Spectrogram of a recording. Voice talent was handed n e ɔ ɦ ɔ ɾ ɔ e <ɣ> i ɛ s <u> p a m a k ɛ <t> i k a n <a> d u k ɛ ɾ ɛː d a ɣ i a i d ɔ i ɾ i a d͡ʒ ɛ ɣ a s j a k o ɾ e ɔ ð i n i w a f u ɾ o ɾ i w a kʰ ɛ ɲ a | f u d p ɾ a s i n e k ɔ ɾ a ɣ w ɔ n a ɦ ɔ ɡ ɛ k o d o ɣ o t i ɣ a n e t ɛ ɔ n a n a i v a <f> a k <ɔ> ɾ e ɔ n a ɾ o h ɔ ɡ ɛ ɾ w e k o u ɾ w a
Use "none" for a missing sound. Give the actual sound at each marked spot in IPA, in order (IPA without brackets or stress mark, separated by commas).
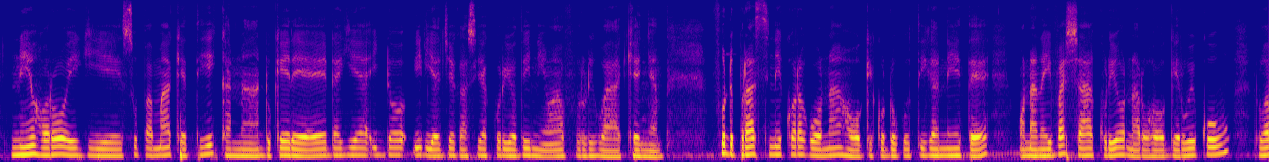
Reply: ɣ, u, t, a, ʃ, o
